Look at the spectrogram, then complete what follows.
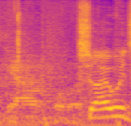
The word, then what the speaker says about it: Gallipolis: It's pronounced Gallipolis.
